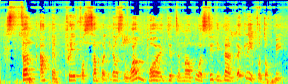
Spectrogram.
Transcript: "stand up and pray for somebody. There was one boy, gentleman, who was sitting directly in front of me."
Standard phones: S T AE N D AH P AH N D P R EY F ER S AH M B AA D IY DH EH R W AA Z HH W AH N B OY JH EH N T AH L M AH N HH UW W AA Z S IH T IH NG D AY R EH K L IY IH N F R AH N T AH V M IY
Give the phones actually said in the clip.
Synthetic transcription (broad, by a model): S T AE N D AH P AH N P R EY F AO S AH M B AA D IY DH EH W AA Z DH W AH N B OY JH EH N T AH M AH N HH UW W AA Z S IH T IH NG D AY R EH K L IY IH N F R AH N T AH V M IY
